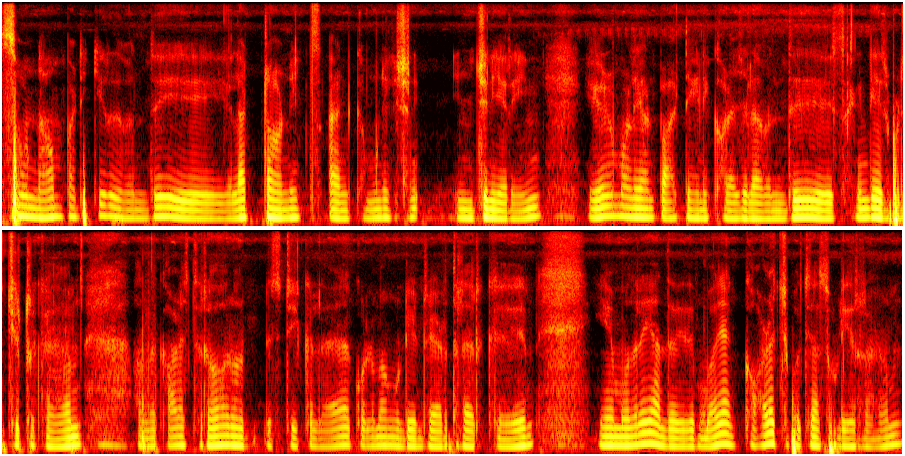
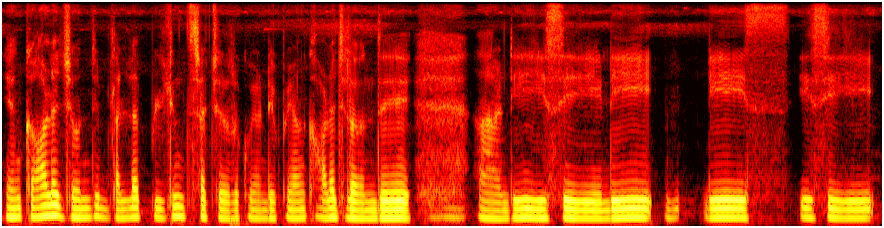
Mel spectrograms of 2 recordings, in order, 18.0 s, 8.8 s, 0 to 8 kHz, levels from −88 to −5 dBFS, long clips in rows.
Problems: none marked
